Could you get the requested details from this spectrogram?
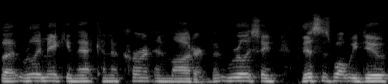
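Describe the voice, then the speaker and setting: A man's somewhat breathy, fairly high voice at a fairly quick pace, monotone with flat intonation. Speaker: transit technical assistance presenter. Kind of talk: webinar presentation. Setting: video call. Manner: fast.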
